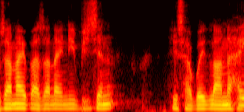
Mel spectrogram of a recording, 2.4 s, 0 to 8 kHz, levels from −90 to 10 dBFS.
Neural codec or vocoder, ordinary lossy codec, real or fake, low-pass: codec, 16 kHz, 0.5 kbps, X-Codec, HuBERT features, trained on LibriSpeech; none; fake; none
